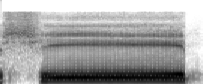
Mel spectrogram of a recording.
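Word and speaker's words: شين: এরপরে শিন, একই জায়গা থেকে তিন আলিফ টান দিতে হবে।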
